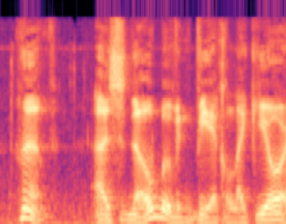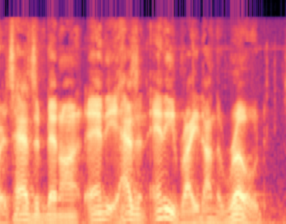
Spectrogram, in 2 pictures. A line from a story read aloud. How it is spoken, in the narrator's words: sneered Andy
